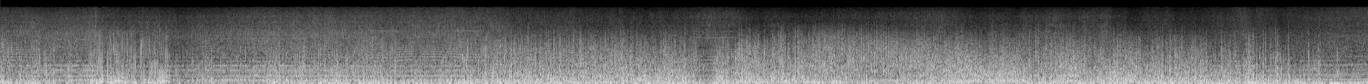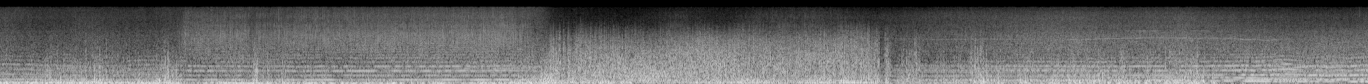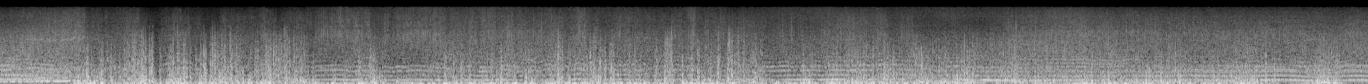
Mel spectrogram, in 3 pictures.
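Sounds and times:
drone propellers buzzing: 0.0 - 41.0
wind noise: 0.0 - 41.0.

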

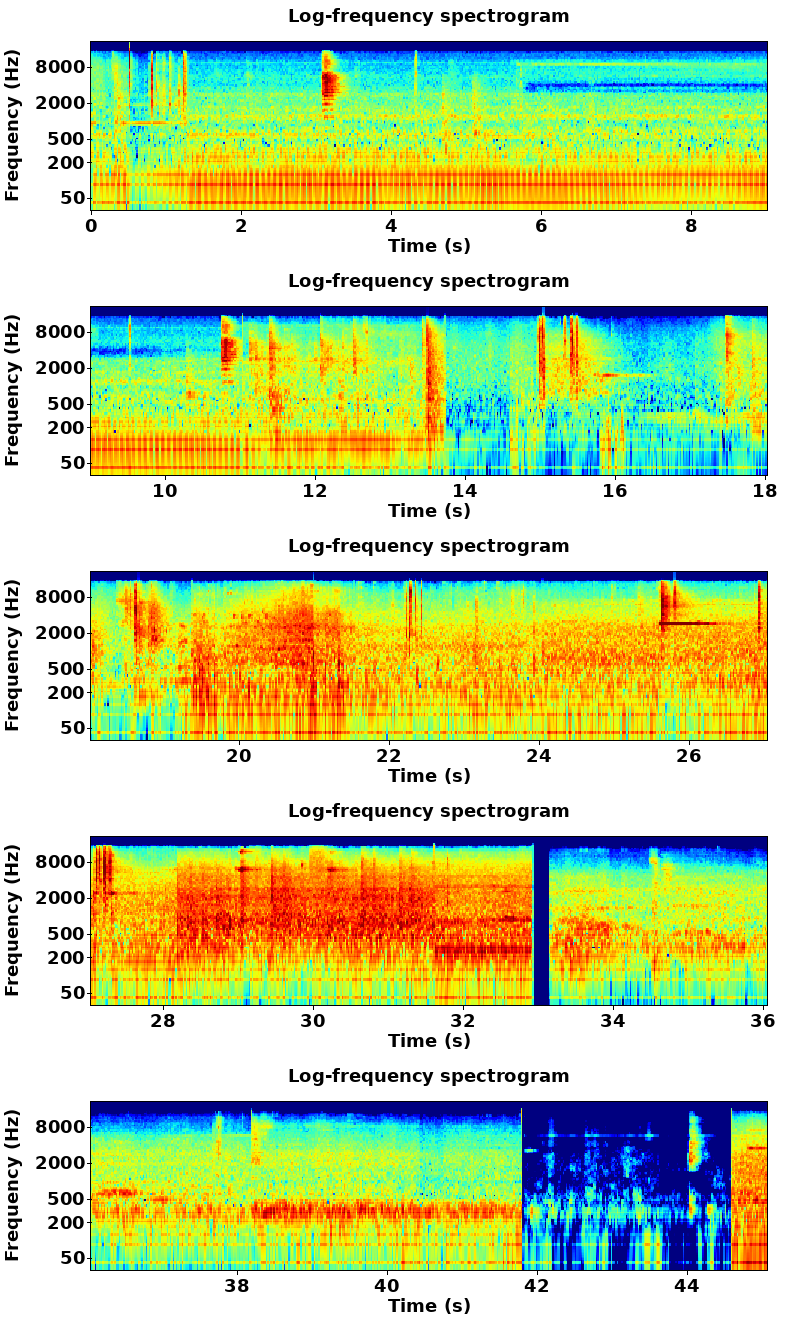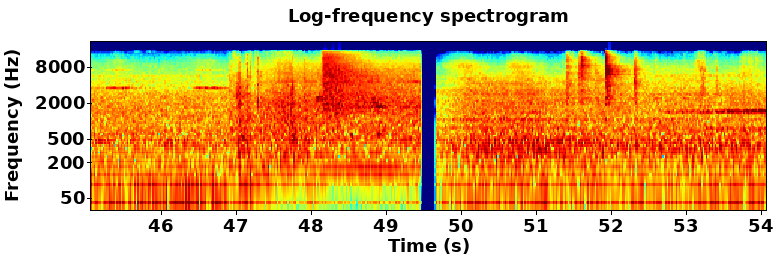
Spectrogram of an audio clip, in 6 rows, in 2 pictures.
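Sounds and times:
elevator car humming: 0.0 - 41.8, 44.6 - 54.0
subway train rushing: 0.0 - 41.8, 44.6 - 54.0.

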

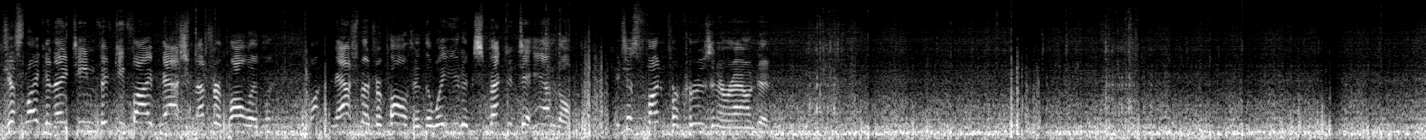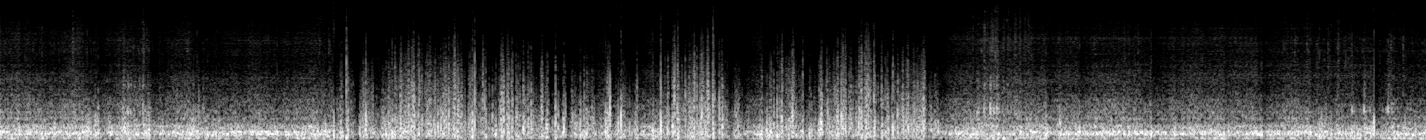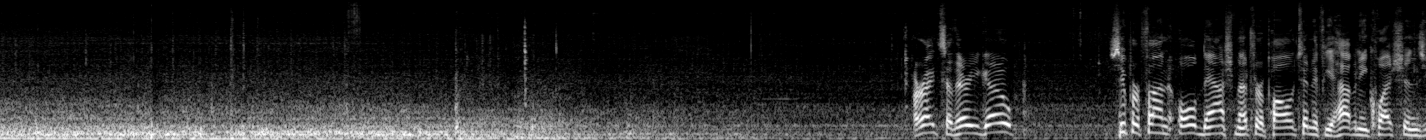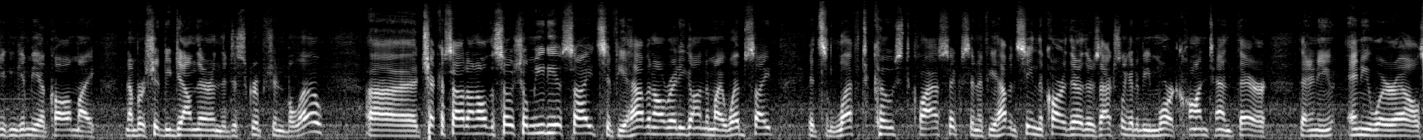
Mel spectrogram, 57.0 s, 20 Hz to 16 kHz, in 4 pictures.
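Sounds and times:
wind noise: 0.0 - 37.9
car engine running: 0.0 - 57.0
road noise: 0.0 - 57.0.

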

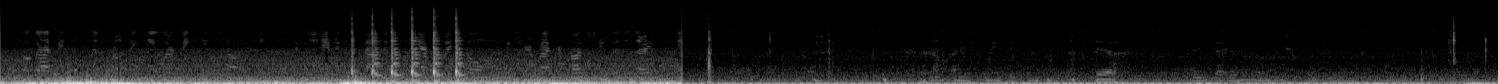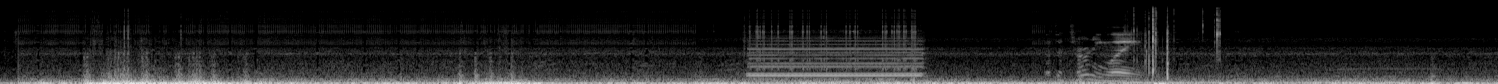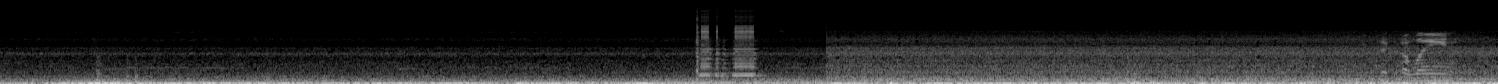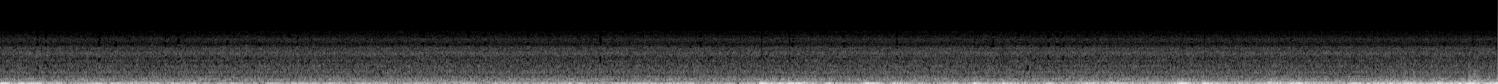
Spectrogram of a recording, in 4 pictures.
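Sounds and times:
road and engine rumble inside car: 0.0 - 59.9
car horn: 15.1 - 24.4, 36.9 - 37.7.

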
